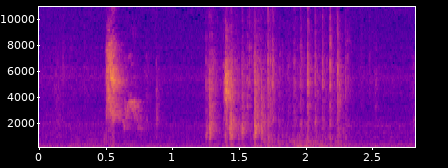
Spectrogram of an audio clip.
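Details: Wild sparrow living inside a home after arriving through a balcony in autumn; a few sharp high chirps followed by a rapid run of soft clicking, fluttering sounds in a quiet room.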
